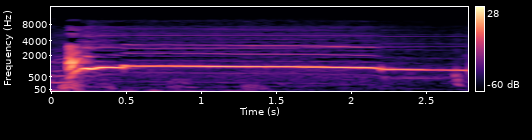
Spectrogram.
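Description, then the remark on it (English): A single long werewolf-style howl swoops up sharply, then holds a steady, loud, sustained tone for over two seconds before dipping slightly and trailing off at the end. “Werewolves like to howl.”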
